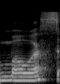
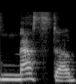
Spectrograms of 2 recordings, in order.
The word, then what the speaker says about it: Moesta: I Oh, Moesta. I want to say Moesta, but it's oh, not pronounced that yes, yes. way. I think it's just Mesta, but it's spelled Moesta. Yeah.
